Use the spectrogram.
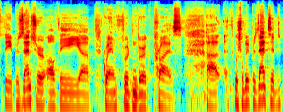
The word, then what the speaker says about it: Freudenberg: name before, pronounced Graham Freudenberg, but for many, many years, I used to say Graham Freudenberg because his nickname to all of us was Freudy.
